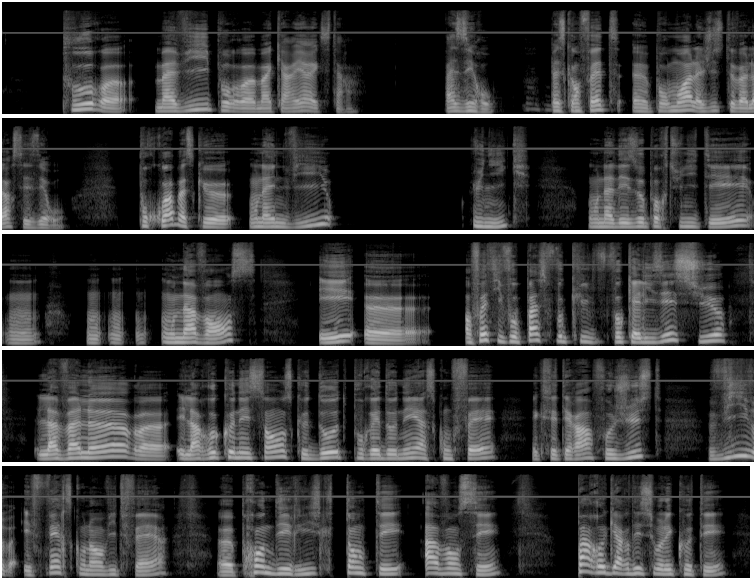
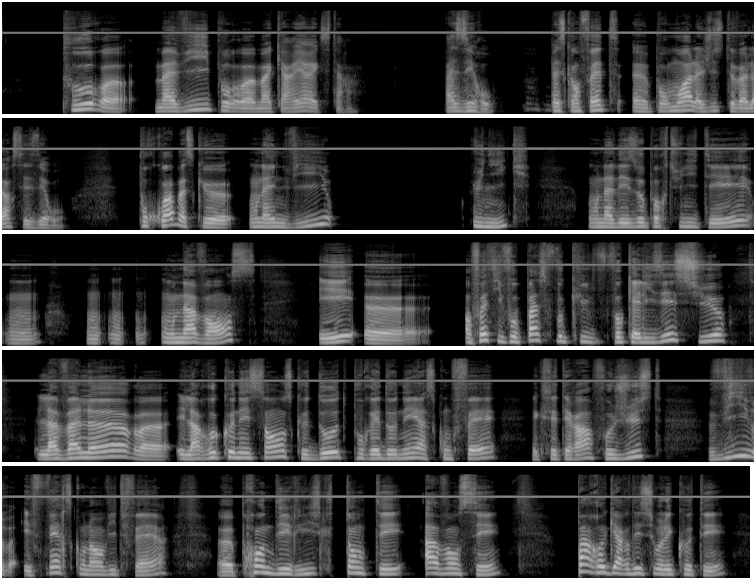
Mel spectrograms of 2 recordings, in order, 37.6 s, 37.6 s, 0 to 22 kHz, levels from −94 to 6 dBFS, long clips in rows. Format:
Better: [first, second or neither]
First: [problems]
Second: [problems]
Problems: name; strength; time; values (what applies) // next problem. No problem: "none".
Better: first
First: high-pitched whine; faint; throughout; 7 kHz, 25 dB below the speech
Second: high-pitched whine; loud; throughout; 7 kHz, 8 dB below the speech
